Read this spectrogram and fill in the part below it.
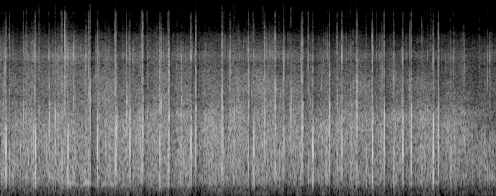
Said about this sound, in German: Okay, es gab ein paar Pfiffe für die Feuerwehr, also Feuerwehr hat gewonnen, glaube ich. Ihr müsst auch nicht nur klatschen, ihr könnt euch auch anderweitig eurem Enthusiasmus Ausdruck verleihen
